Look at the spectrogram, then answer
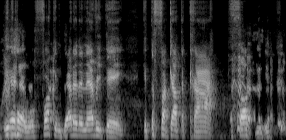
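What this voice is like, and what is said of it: Put-on Boston accent. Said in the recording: “you got to have that Boston accent.”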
